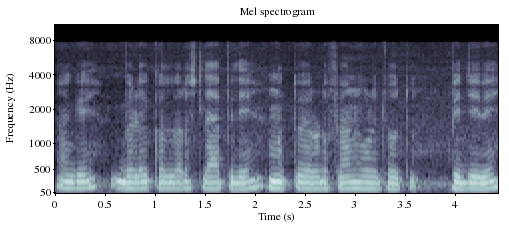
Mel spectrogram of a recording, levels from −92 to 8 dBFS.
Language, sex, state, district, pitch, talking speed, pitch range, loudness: Kannada, male, Karnataka, Dharwad, 120 Hz, 120 wpm, 115-125 Hz, -16 LUFS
